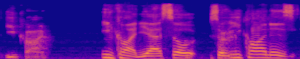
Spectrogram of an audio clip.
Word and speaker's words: Eikon: So econ is how it's supposed to be pronounced, but icon works as well.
